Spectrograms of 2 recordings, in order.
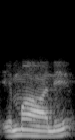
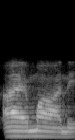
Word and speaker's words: Imani: how you pronounce it, and Imani, or Imani, if you are Rasta, you have to emphasize the I.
